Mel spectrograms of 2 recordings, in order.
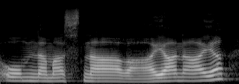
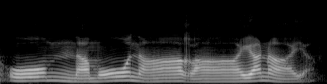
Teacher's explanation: Also dieses As, wenn darauf ein Na folgt, also ein N, dann wird das As zu O. · Shown in: second take · Und deshalb sagt man Om Namo Narayanaya.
